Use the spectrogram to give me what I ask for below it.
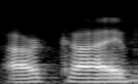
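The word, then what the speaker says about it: arXiv: here as I have is it archive or arc sieve I do I'm archived is the official okay we could schedule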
